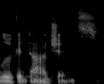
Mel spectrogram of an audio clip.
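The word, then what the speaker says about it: Luka Dončić: I got Luka Doncic.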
